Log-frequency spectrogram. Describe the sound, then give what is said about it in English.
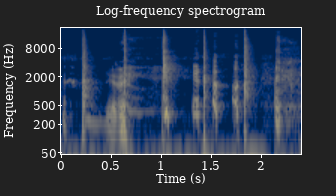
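Someone mimics a wind-up mechanical monkey toy clapping, like the little monkey from The Phantom of the Opera: about eight sharp, slapping hits in a loose, uneven rhythm, with brief voiced noises and a hint of laughter between them. “If you don't figure it out, freak folks, she's actually doing that little mechanical monkey sound, like clapping.”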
